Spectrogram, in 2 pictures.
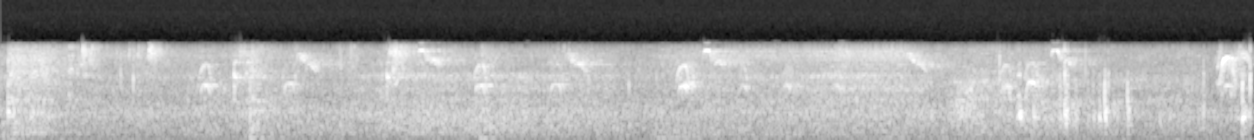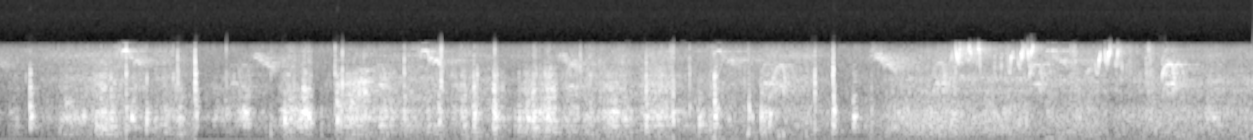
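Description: Birds giving short, falling chirps over and over. From about five to eleven seconds in, a spell of rustling and sharp knocks rises over them.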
